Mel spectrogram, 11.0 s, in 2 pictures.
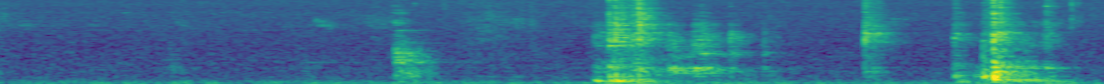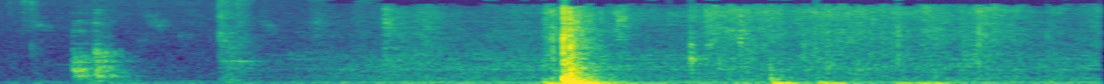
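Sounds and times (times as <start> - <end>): loud thump: 8.3 - 8.7.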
